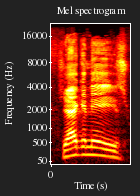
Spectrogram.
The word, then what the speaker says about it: Jaganese: Jaganese rhymes with mayonnaise.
